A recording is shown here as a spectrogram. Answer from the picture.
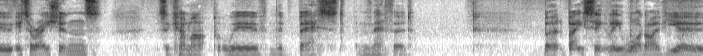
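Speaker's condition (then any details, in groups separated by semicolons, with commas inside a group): No condition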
